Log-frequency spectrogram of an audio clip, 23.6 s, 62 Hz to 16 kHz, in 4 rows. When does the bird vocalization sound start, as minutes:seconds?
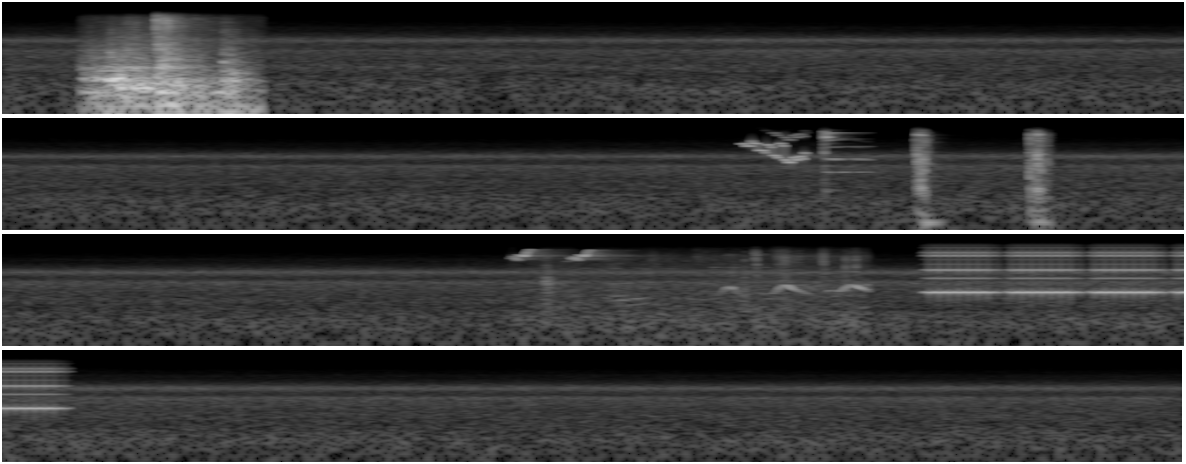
0:14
